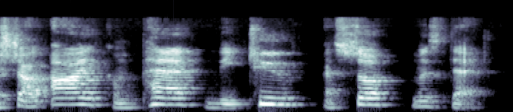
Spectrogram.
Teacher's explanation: It's actually an I am. You get the unstressed followed by stress.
